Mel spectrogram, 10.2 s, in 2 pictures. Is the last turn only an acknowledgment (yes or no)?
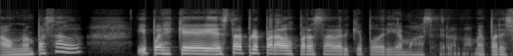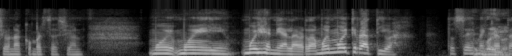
yes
